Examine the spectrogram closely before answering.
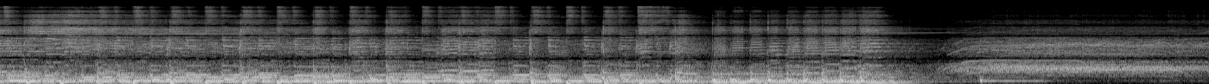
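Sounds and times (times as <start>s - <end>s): ska band playing: 0.0s - 10.2s
crowd cheering and screaming: 9.2s - 12.0s.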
